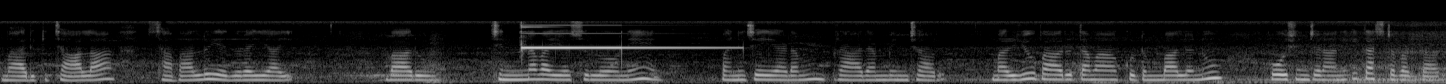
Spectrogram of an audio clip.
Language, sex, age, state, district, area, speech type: Telugu, female, 18-30, Andhra Pradesh, Kakinada, rural, spontaneous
